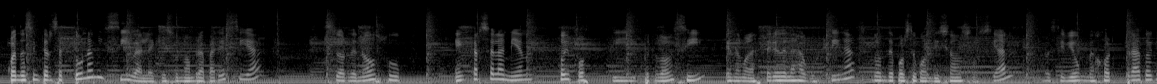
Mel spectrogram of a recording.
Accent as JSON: {"language": "Spanish", "town": "La Serena", "region": "Coquimbo", "country": "Chile", "tie": "born there", "said": "somos coterráneas, que las dos nacimos en La Serena."}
